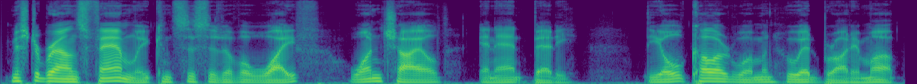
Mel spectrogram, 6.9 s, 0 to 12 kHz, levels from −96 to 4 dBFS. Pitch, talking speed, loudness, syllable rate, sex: 95 Hz, 185 wpm, -19 LUFS, 5.1 syllables/s, male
